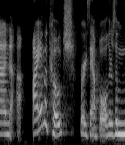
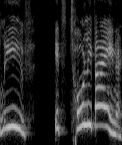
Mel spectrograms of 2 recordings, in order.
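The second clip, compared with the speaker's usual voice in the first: higher and louder, breezy send-off; cheerful dismissal; 8 semitones higher, 4 dB louder, slower than usual. Retold or imitated. Coach voicing herself to unsubscribers, higher and louder. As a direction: wave them out happily. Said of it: "Actually, I'm like".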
